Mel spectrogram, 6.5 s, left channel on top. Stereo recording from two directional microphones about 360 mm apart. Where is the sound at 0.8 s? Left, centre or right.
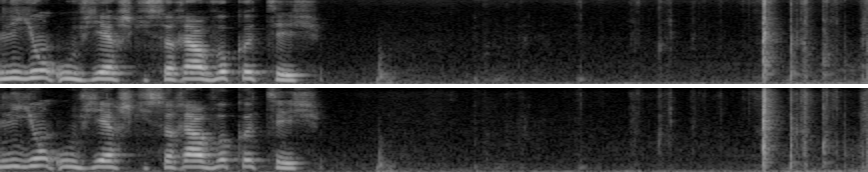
Right.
